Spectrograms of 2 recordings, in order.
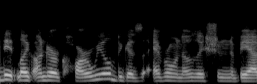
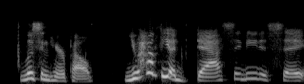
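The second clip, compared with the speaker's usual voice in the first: slow, pretend-angry, put-on outraged voice; 2 semitones higher than usual. Retelling what they said to the kid making the class slideshow, pretend anger. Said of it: "pretend to get really mad at him".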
